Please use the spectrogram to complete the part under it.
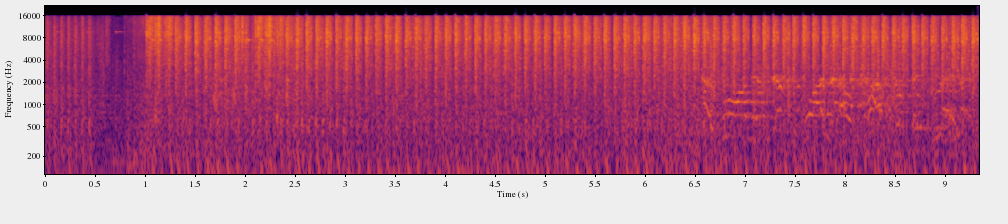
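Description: Rapid gunfire rattles continuously.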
